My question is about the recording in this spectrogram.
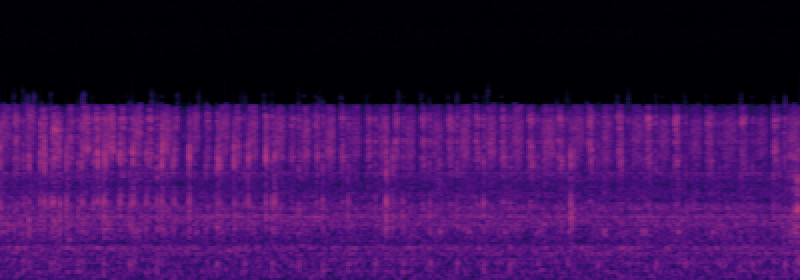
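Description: Hand-held plastic spray bottle pumped over and over, a fast run of short spritzes misting water onto dry soil and leaf litter.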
